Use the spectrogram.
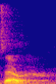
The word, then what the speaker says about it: Sarah: Of course the hey is silent, just like if you wrote out the name Sarah. When you put H at the end, you're not saying Sarah. You're not doing that. It's just Sarah.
